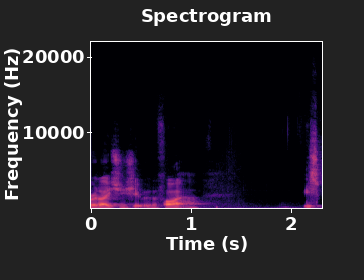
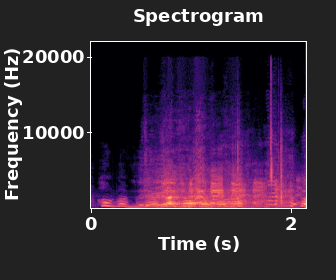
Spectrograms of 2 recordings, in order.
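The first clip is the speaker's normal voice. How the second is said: very high-pitched, panicked squeal of no's; voice shooting up octaves; 8 dB louder, slower than usual. Retold or imitated. Promoter mimics himself in a clip refusing the boxer, voice shooting sky-high. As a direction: replay your own voice leaping into squeaky falsetto. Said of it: "my voice just went up about eight octaves".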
